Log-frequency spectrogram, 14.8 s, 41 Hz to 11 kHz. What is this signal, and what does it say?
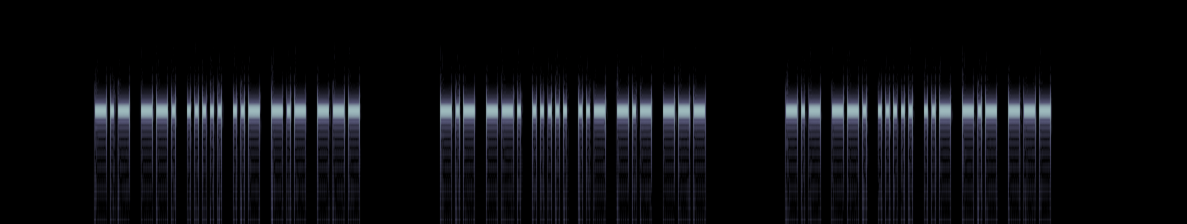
Morse code, heard as a keyed tone, about 25 wpm, 700 Hz. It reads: KG5UKO KG5UKO KG5UKO
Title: USA Call Signs - 6 Characters - Repeated 3x - 25wpm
